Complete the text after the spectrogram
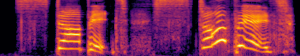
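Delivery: very high desperate yell; shouting. A narrator's reading. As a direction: cut the fight off with a cry. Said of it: "Emily shouted".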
